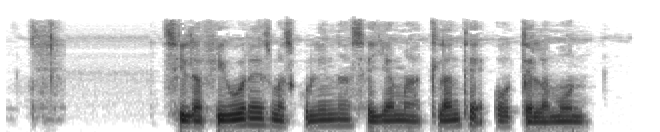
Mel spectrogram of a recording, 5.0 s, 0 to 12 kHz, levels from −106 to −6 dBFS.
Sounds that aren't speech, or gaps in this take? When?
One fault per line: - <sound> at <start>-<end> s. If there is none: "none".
none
